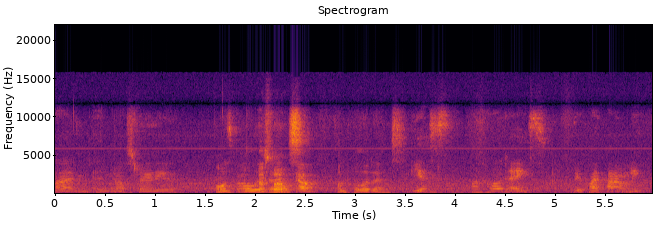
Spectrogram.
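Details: Young woman from the UK who had an ischemic stroke at age 18 and lives with aphasia affecting speech, writing, reading and numbers; aphasia.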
